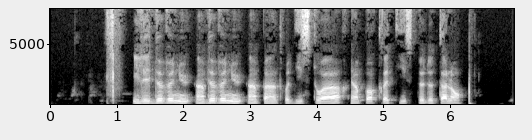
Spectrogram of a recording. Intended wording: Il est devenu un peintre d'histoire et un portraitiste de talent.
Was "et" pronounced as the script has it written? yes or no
no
